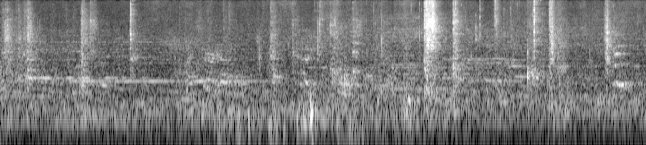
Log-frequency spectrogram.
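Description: Horse's hooves on the sand of an indoor arena during a show-jumping round: irregular knocks and thuds with a reverberant hall sound, the loudest about three and four seconds in, over faint background voices.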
